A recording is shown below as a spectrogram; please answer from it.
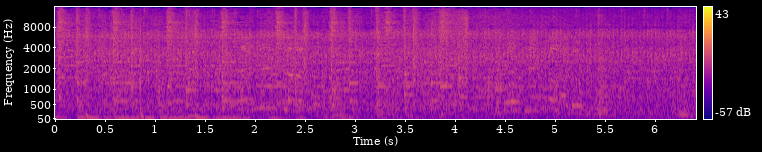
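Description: Background music with a heavy bass beat ends about two seconds in, giving way to a Fiat 480 tractor's three-cylinder diesel engine idling steadily.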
